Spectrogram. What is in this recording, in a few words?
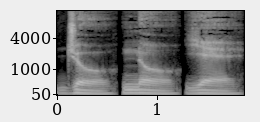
"jonoye", concat syllables; Affixing experiment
